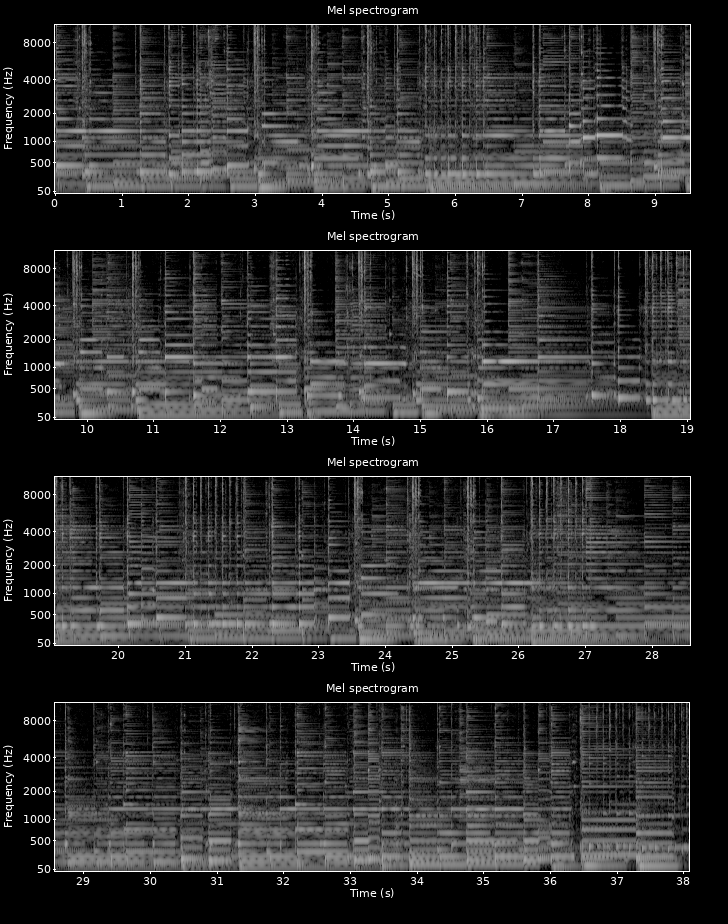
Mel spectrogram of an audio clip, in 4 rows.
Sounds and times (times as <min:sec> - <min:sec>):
Plucked string instrument: 0:00.0 - 0:38.0.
